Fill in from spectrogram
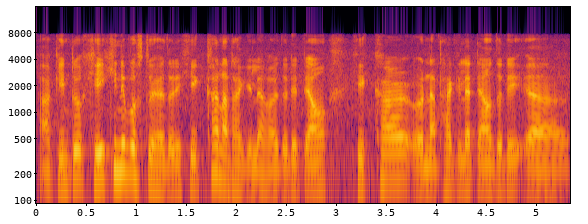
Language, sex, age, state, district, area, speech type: Assamese, male, 30-45, Assam, Nagaon, rural, spontaneous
